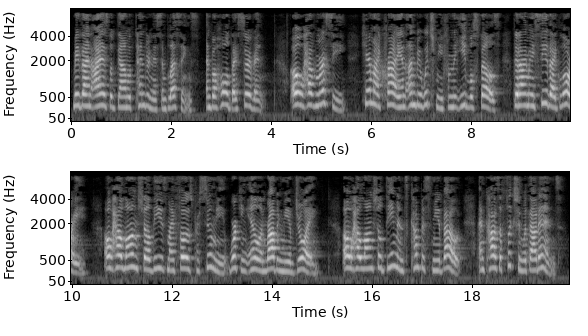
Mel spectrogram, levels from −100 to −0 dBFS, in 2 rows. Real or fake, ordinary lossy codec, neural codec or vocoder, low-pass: fake; MP3, 32 kbps; autoencoder, 48 kHz, 128 numbers a frame, DAC-VAE, trained on Japanese speech; 7.2 kHz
